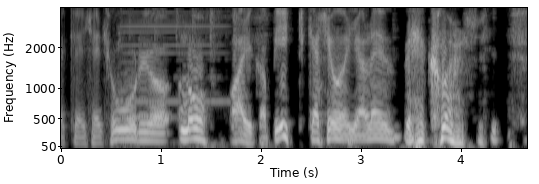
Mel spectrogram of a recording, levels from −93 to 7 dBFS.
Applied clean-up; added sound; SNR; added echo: classical method Wiener filter.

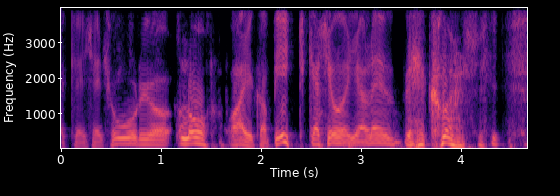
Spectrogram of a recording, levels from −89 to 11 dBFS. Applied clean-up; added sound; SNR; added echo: neural mask model Resemble Enhance denoiser.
